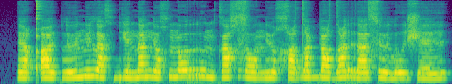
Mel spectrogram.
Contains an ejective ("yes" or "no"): yes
